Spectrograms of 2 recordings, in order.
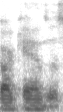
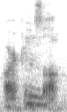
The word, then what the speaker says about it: Arkansas: carolina wyoming arkansas is pronounced it looks like arkansas but it's pronounced arkansas how many deaths does it have per arkansas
